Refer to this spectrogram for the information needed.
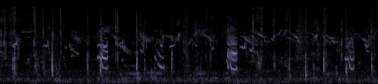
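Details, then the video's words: Partridge chicks from Pakistan, many calling together in a dense chorus of short, high, sweeping peeps and chirps that overlap irregularly, with brief clucking notes and a faint low hum beneath. "pakistani pheasant chicks are famous all over the world,partridge babies"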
